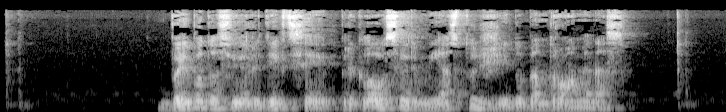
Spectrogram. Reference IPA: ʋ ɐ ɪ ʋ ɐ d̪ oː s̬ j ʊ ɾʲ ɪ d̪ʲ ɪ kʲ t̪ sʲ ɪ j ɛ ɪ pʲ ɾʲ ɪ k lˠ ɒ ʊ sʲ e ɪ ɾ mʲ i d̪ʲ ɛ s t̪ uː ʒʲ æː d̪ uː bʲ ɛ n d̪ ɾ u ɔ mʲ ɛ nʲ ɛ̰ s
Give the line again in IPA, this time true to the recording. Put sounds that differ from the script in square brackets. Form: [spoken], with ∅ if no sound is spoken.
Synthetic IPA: ʋ ɐ ɪ ʋ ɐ d̪ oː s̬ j ʊ ɾʲ ɪ d̪ʲ ɪ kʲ t̪ sʲ ɪ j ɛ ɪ pʲ ɾʲ ɪ k lˠ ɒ ʊ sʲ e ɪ ɾ mʲ i [∅] ɛ s t̪ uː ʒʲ [iː] d̪ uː bʲ ɛ n d̪ ɾ u ɔ mʲ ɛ nʲ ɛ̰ s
